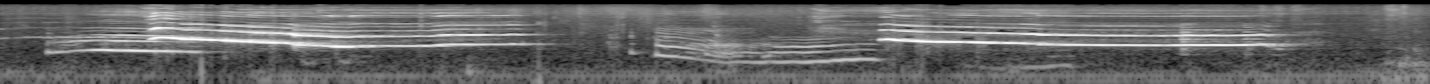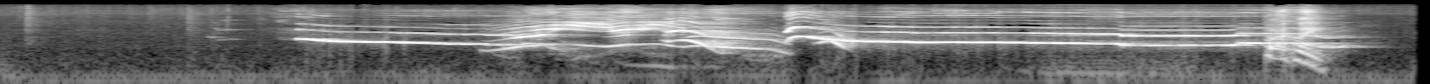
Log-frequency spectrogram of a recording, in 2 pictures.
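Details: Buckley the schnauzer, a dog that enjoys singing, gives a run of howls: long downward-sliding wails separated by pauses, then a wavering, cracking stretch of quick pitch swoops, ending in a steady held note that drops sharply away.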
